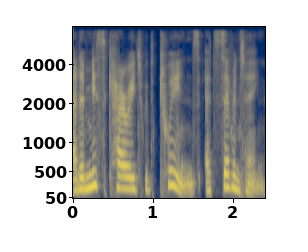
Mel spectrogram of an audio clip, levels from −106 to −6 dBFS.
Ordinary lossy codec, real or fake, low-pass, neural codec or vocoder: MP3, 48 kbps; real; 7.2 kHz; none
